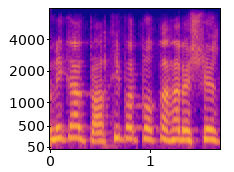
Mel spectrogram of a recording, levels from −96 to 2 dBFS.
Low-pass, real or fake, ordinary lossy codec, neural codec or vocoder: 7.2 kHz; fake; Opus, 32 kbps; codec, 16 kHz, 2 kbps, X-Codec, HuBERT features, trained on balanced general audio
